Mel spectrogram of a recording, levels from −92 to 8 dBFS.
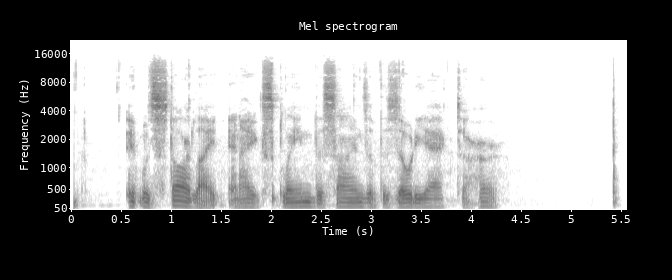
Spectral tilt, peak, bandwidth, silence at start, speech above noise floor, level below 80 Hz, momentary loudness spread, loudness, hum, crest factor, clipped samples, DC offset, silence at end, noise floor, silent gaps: -3 dB/octave; -20 dBFS; 15 kHz; 0.05 s; 51 dB; -78 dBFS; 16 LU; -38 LUFS; none; 22 dB; under 0.1%; under 0.1%; 0.1 s; -90 dBFS; none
